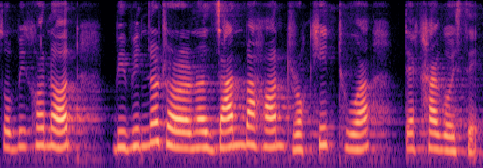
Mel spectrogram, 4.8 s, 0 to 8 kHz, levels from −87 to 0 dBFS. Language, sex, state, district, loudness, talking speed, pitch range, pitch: Assamese, female, Assam, Kamrup Metropolitan, -17 LUFS, 110 wpm, 245-275 Hz, 255 Hz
